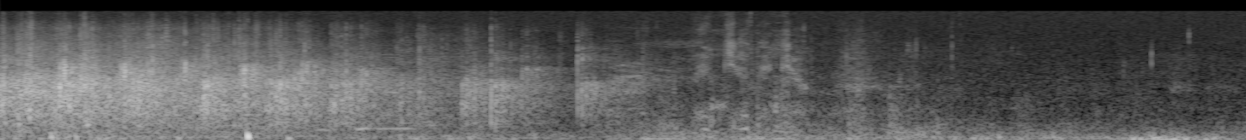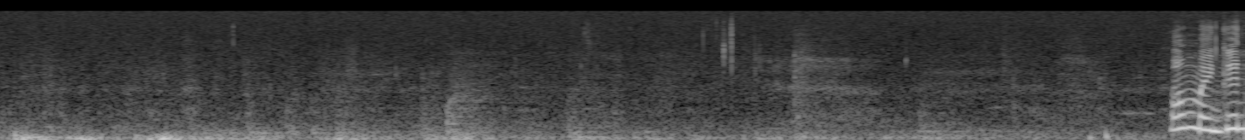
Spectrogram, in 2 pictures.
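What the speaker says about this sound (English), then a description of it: "Give a round of applause." A burst of audience applause at a tech conference keynote, loud at the start and fading within a few seconds into quiet room noise with scattered faint sounds.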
